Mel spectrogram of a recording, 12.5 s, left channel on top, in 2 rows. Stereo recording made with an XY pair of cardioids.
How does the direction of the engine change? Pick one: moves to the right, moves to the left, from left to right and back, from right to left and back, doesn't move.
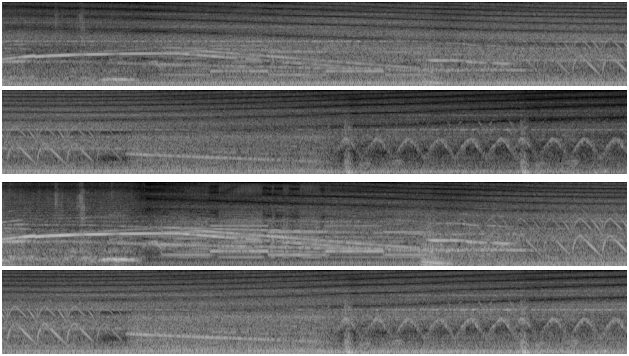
moves to the right.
